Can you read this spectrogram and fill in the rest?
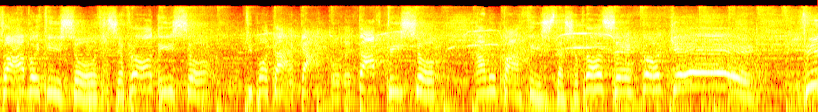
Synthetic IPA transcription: favojt̪isoθḁsɛpɾɔd̪iso | t̪ipɔt̪akakːoðɛt̪apːiso | amupaθist̪asopɾɔsɛkːokːe | θi

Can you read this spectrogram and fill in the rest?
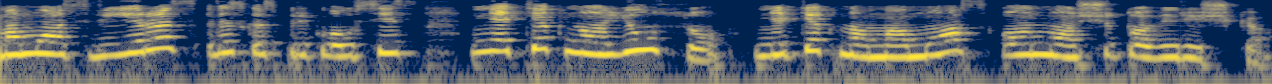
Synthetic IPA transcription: mɐmuɔsʋʲiːɾɐsʋʲɪskɐspʲɾʲɪklˠɐʊsʲiːsnʲɛt̪ʲɪɛknuɔjuːsuːnʲɛt̪ʲɪɛknuɔmɐmuɔsoːnuɔʃʲɪt̪oːʋʲiːɾʲɪʃʲkʲo̰ː

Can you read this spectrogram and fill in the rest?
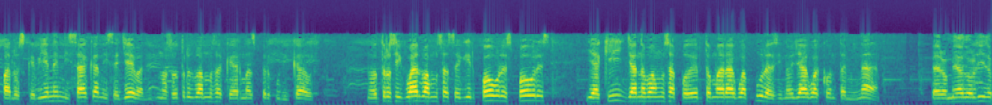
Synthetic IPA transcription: paloskeβjenenːisakaniseʝeβanːosot̪ɾozβamosakeaɾmaspeɾxuðikaðos | nosot̪ɾosiɣwalβamosaseɣiɾpoβɾespoβɾes | iakiʝanoβamosapoðeɾt̪omaɾaɣwapuɾasinoʝaɣwakont̪aminaɾ | peɾomeaðoliðo

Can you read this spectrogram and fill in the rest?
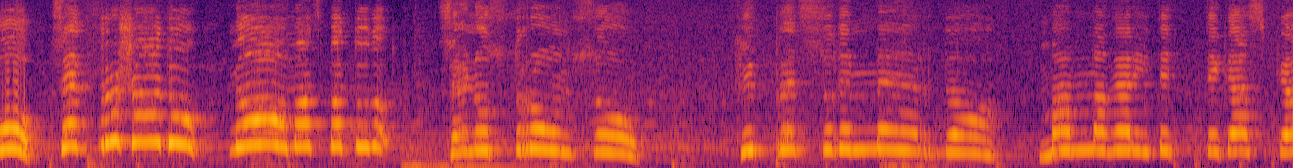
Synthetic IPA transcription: osɛd̪ːɾot͡ʃaːt̪onɔmazbad̪ːuːt̪osɛjnost̪ɾont̪so | k̟epːɛt̪sod̪ɪmːɛrd̪a | mamːaɡaːɾit̪et̪ːekaska

